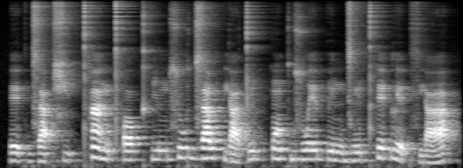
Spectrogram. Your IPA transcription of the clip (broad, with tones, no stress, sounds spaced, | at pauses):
e˨ ʔ d͡z a˨ ʔ ɕ i˨ ʔ t̪ʰ ã˥˧ n t̪ʰ ɔ˧ kʰ i˧ m s u˦ d͡z a˦ w p j a˨˩ t̪ ĩ˦ k̚ p ɔ̃˦ k̚ d͡z w e˦ p ĩ˧ n d͡z ĩ˧ t̪ʰ e˦ ʔ l e˨ ʔ s j a˨˦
